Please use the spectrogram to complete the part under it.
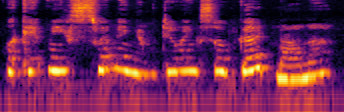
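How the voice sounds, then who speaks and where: Woman doing a squeaky baby kangaroo boy. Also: animated, moderate pace, a little mellow. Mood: excited proud. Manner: squeaky, eager, boastful. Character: excitable tiny young male kangaroo.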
